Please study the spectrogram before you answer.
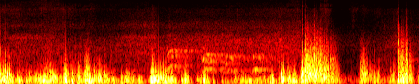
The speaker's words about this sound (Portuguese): batendo muito vento, muito tá vento, muita neve, muito frio.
